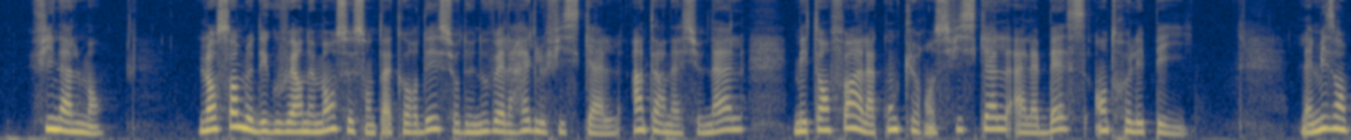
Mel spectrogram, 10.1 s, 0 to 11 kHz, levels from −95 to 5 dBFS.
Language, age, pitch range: French, 30-49, 205-250 Hz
